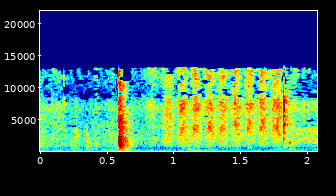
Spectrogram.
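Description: Hands rubbing together, a quick run of dry scratchy strokes in the second half, after a single sharp tap a little past half a second in.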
